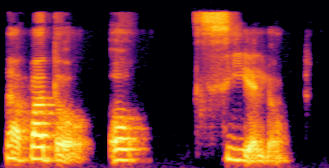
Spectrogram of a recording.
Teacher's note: como interdental tal como pronuncian algunos españoles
